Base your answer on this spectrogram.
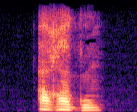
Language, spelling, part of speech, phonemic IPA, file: French, Aragon, proper noun, /a.ʁa.ɡɔ̃/, LL-Q150 (fra)-Aragon.wav
- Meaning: Aragon (a medieval kingdom, now an autonomous community, in northeastern Spain)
